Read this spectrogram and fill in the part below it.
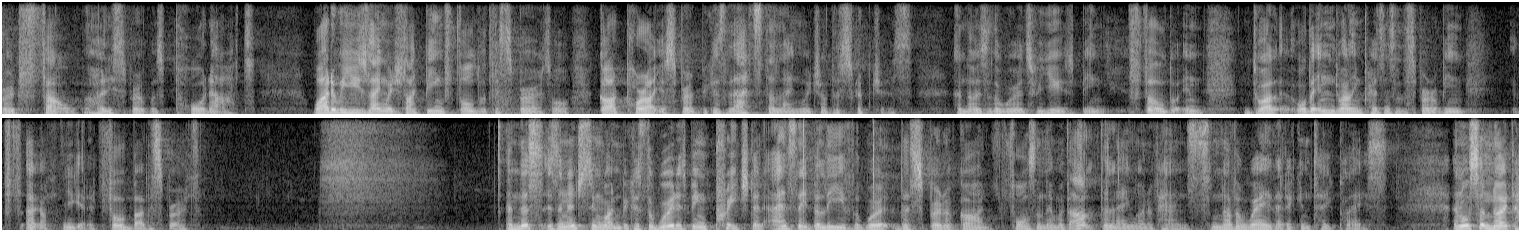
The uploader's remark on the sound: at Common Ground Church Rondebosch on the 17th of May 2023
